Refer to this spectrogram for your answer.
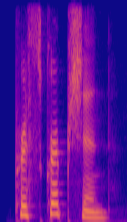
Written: prescription

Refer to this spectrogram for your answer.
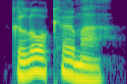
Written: glaucoma

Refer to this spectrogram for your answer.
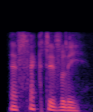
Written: effectively

